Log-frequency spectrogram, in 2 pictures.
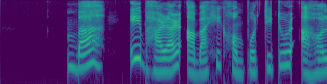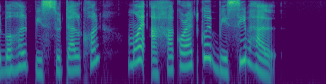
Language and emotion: Assamese, surprised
